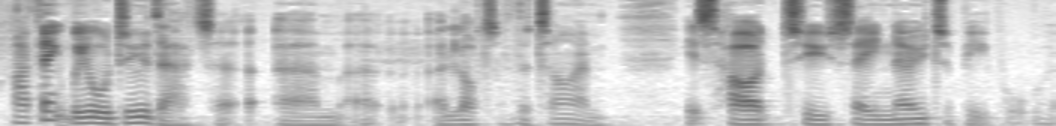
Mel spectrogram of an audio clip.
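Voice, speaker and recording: Somewhat breathy, a man speaks at a moderate pace and fairly low pitch with ordinary pitch variation. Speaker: podcast host. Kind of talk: interview.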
